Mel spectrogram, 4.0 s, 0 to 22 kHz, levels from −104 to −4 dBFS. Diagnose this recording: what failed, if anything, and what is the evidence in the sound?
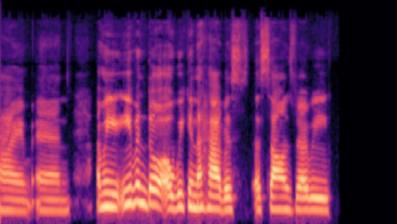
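Nothing has failed in this speech recording; all you hear near the end is a gentle fade-out, the kind an editor would add, easing away from about 3.4 s with no click or hard edge.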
